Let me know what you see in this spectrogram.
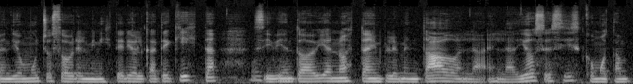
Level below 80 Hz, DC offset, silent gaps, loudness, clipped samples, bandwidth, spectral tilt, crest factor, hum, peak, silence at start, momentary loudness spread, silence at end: -56 dBFS; under 0.1%; none; -24 LUFS; under 0.1%; over 20 kHz; -4 dB/octave; 20 dB; none; -4 dBFS; 0 s; 7 LU; 0 s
